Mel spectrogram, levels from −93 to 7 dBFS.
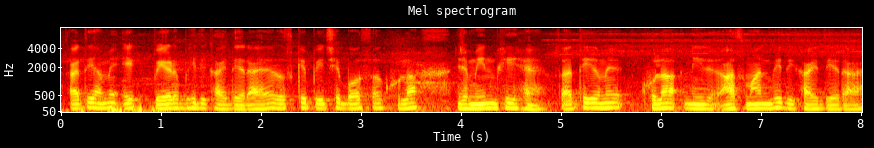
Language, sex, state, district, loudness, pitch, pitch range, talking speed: Hindi, female, Bihar, Madhepura, -20 LUFS, 115 Hz, 105-120 Hz, 210 wpm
